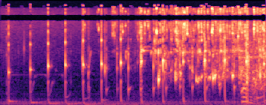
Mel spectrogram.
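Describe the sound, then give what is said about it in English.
Liquid sounds at a wine tasting: a few light clinks and splashes, then a steady, burbling pour that grows denser and louder as wine is poured into a glass. “If we could just pour the line out.”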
